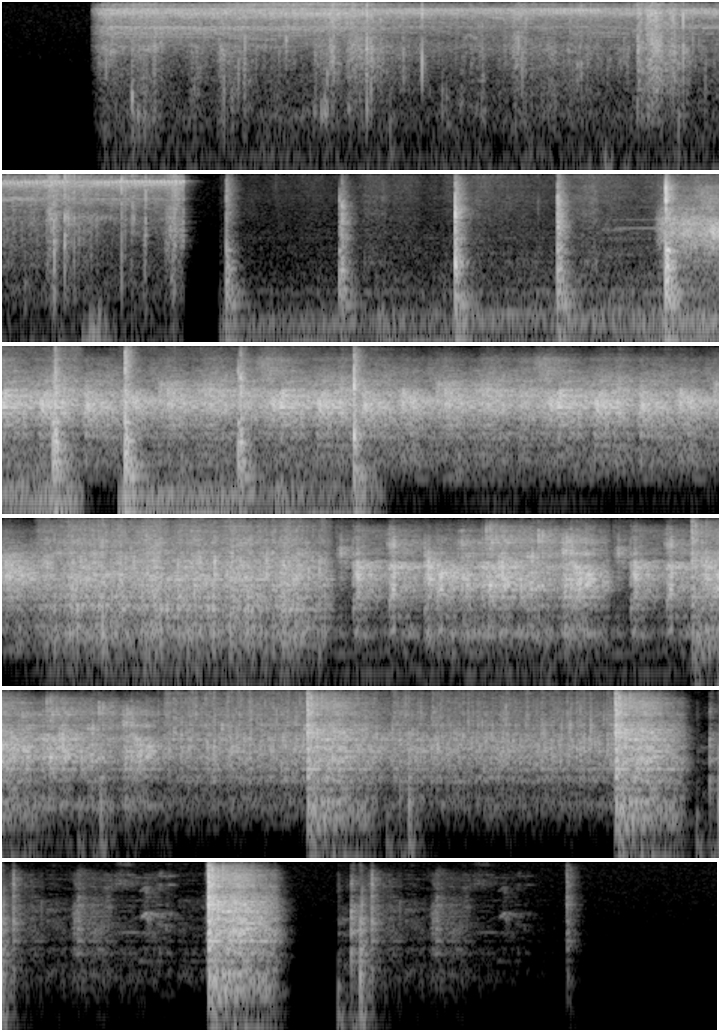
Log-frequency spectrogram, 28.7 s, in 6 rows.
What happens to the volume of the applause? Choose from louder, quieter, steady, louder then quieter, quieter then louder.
quieter.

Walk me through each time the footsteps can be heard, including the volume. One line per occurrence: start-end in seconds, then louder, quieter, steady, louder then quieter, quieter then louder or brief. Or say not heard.
0.6-12.2 louder.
